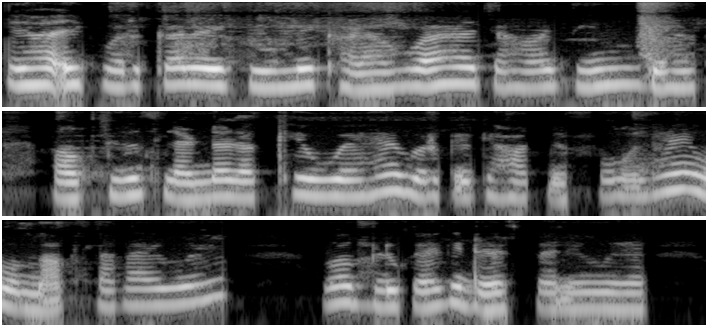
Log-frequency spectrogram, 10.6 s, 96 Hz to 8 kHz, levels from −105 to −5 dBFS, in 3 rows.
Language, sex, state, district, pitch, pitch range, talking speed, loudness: Hindi, female, Andhra Pradesh, Chittoor, 225 Hz, 210-240 Hz, 175 wpm, -29 LUFS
